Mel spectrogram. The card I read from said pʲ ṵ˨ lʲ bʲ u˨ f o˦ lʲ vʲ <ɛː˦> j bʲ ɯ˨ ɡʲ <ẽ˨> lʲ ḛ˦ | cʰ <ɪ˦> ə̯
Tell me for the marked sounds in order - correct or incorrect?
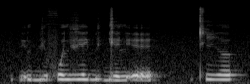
incorrect, incorrect, incorrect

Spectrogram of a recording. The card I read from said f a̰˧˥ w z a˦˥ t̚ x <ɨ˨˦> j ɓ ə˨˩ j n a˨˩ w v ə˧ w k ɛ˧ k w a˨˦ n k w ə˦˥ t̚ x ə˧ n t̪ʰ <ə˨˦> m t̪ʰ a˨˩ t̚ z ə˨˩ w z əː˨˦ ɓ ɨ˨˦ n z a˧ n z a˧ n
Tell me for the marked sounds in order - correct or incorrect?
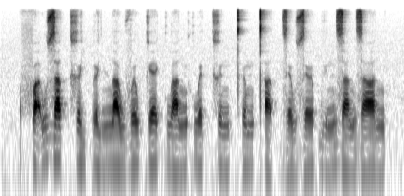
incorrect, incorrect

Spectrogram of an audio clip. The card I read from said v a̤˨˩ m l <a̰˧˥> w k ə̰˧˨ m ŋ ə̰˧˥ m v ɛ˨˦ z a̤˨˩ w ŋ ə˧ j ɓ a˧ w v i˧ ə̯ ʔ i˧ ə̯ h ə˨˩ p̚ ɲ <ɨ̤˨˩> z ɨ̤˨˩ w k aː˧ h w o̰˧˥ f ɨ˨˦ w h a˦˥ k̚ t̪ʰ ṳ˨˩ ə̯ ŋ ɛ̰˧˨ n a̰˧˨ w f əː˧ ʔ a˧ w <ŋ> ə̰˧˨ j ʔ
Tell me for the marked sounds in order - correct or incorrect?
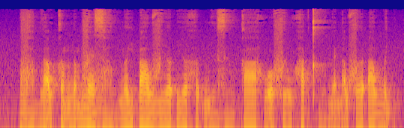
correct, correct, correct

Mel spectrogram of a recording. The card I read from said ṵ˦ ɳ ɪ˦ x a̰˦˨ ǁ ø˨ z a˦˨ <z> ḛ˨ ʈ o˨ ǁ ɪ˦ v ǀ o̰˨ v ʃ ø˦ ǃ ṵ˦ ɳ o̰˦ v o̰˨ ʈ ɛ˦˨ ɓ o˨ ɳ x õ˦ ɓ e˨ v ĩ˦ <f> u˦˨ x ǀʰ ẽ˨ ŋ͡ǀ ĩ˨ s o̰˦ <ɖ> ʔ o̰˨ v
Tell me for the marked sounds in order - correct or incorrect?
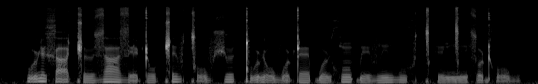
correct, incorrect, correct

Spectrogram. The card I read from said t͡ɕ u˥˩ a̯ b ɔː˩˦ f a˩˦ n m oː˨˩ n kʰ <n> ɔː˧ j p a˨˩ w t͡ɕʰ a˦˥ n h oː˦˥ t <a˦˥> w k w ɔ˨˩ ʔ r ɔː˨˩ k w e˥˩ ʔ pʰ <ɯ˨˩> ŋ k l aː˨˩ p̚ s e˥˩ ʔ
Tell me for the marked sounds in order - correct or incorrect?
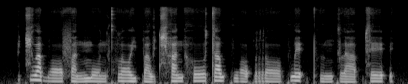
incorrect, incorrect, incorrect

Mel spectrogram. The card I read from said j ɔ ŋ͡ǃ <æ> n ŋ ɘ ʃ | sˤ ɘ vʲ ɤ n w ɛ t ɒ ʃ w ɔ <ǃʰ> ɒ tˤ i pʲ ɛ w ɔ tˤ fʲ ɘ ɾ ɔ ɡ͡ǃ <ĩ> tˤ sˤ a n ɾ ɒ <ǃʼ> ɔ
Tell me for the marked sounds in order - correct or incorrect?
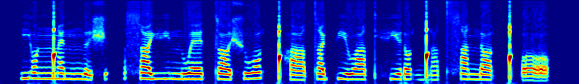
correct, correct, incorrect, correct

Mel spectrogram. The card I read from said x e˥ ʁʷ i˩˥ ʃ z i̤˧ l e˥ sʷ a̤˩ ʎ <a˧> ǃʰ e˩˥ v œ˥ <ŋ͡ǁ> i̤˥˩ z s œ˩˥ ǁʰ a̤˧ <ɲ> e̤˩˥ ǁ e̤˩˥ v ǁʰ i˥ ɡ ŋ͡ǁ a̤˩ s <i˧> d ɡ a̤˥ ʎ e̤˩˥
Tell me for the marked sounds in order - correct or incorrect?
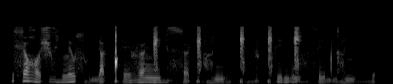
correct, correct, correct, incorrect

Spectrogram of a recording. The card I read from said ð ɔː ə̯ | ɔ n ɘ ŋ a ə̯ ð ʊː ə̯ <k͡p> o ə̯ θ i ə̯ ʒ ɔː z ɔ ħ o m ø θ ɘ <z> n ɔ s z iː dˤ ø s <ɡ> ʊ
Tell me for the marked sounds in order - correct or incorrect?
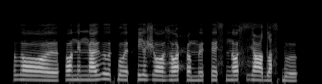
correct, incorrect, incorrect

